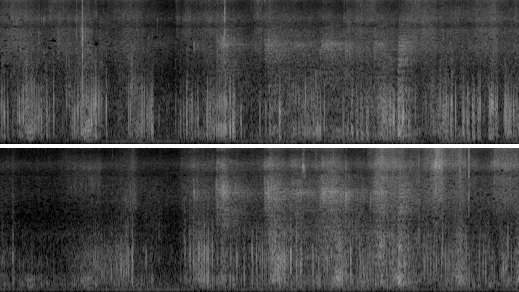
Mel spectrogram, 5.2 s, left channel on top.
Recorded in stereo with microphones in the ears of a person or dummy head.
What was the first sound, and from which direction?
Footsteps, 15° right (ahead or behind).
